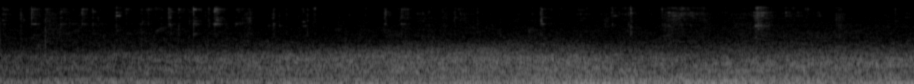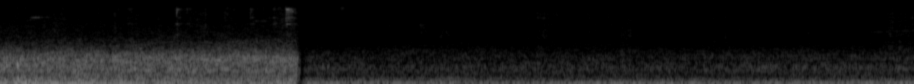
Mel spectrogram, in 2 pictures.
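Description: A vehicle passing on the road beside the sidewalk, its tyre and engine noise swelling and then fading, cut off abruptly about six seconds in. After that, quieter street background with faint clicking from the dogs' leashes and tags.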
